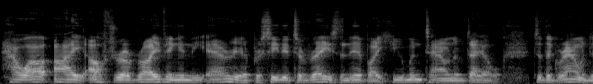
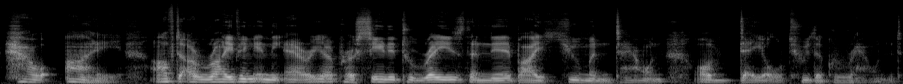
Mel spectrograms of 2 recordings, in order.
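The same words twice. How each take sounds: First: A put-on voice without heavy over-enunciation. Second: A put-on voice with every word heavily over-enunciated. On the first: It imitates one particular actor. The speaker calls it wrong. "that's Richard Armitage doing it" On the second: It imitates a different actor. The speaker calls it right. "just over-enunciate everything"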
